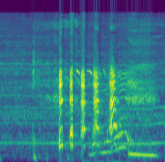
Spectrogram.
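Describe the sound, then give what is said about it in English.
A small portable vacuum cleaner from the TikTok shop whirs steadily with a constant motor hum as it cleans a pillow, while someone breaks into short bursts of snickering laughter over it. “Who you know has a portable vacuum cleaner?”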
